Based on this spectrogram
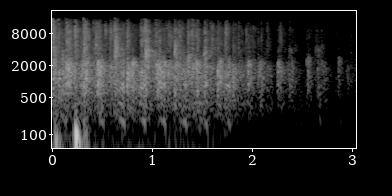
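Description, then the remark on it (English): An audience at an Omaha Press Club luncheon bursts into applause for guest speaker Alan Bierman, former Nebraska Secretary of State, many hands clapping densely at first, then thinning out and fading over about three seconds. “Ladies and gentlemen, a round of applause for our guest, Alan Bierman.”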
